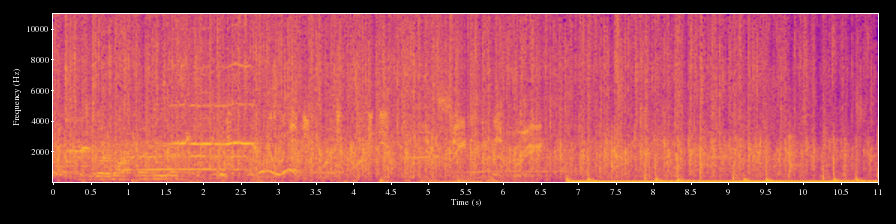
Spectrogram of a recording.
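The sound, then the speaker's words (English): A live audience breaks into loud, sustained applause for Richard Gadd, a dense wash of many hands clapping with some cheering voices mixed in. Toward the end, a low steady tone sounds beneath the clapping. “Richard Gadd, round of applause for Richard Gadd.”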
